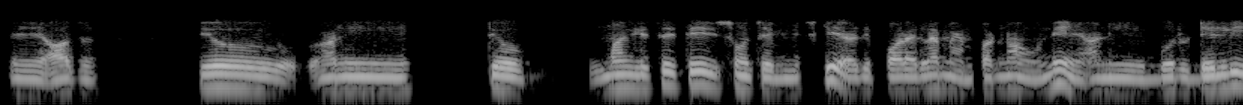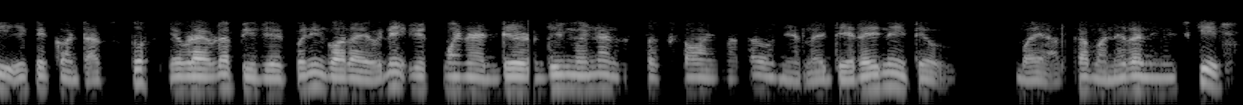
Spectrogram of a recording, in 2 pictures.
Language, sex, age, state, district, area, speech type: Nepali, male, 18-30, West Bengal, Darjeeling, rural, conversation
